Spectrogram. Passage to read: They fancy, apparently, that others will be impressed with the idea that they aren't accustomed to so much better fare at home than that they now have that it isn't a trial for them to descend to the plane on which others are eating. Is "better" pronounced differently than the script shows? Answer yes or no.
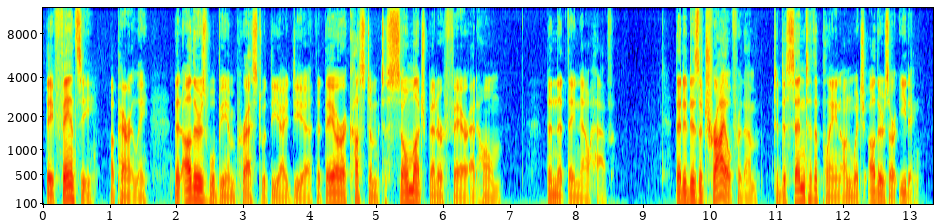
no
